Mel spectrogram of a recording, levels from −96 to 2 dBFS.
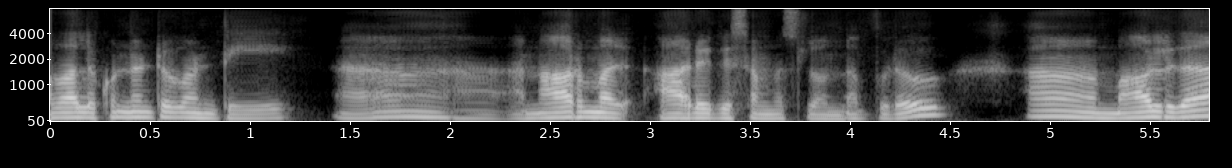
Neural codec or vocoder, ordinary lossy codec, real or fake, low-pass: codec, 16 kHz, about 1 kbps, DyCAST, with the encoder's durations; none; fake; none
